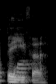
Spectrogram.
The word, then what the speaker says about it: Belvoir: It's spelled like Belvoir, but it's Beaver for some reason.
